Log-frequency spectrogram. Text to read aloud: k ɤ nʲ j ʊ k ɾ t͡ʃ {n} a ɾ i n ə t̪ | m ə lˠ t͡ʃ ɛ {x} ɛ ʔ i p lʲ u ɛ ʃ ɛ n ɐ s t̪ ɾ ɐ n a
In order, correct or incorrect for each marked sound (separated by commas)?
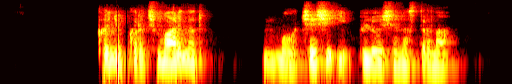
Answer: incorrect, incorrect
